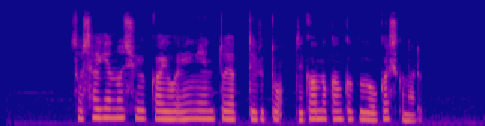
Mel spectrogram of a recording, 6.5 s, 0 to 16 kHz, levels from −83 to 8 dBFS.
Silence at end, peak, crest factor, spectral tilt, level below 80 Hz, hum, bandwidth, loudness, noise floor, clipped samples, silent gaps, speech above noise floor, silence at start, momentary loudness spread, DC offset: 0.9 s; -16 dBFS; 18 dB; -4.5 dB/octave; -78 dBFS; none; 11 kHz; -33 LUFS; -69 dBFS; under 0.1%; none; 36 dB; 0.95 s; 8 LU; under 0.1%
